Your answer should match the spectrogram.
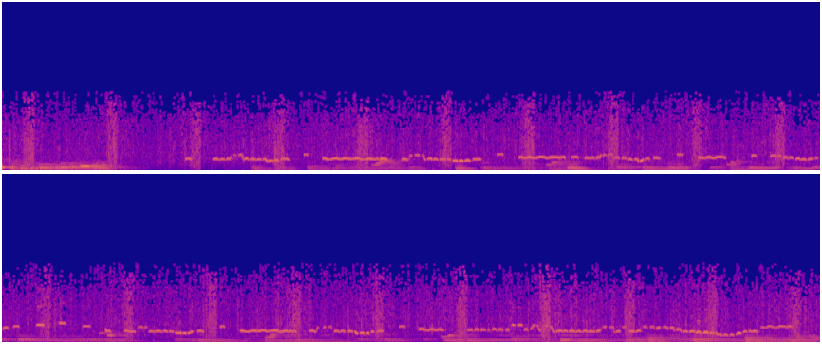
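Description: A small holed flute or whistle is blown, a high, bright, lively melody with quick ornaments over a steady instrumental accompaniment and regular light percussive beats.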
